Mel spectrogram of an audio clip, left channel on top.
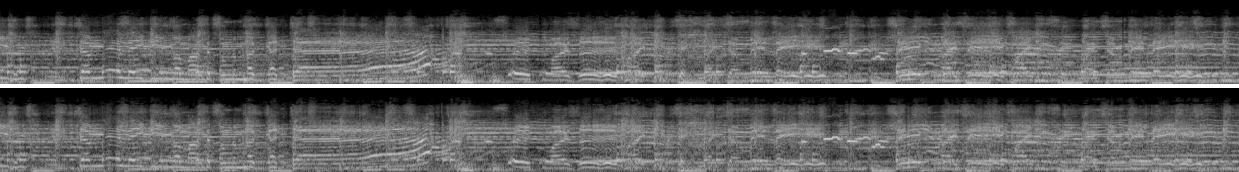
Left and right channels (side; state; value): both; normal; correlation 0.41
